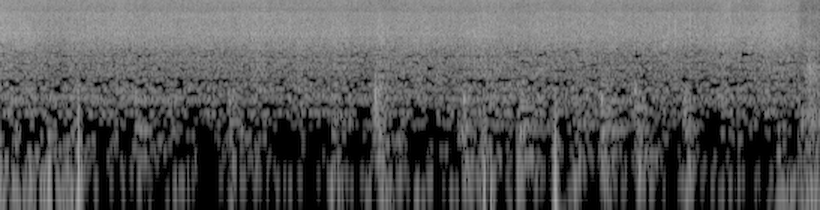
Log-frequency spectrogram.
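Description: Onions sauté in oil tempered with mustard seeds, urad dal, green chilli and curry leaves, giving a steady, even hiss with a few faint pops and ticks, with no talking.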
